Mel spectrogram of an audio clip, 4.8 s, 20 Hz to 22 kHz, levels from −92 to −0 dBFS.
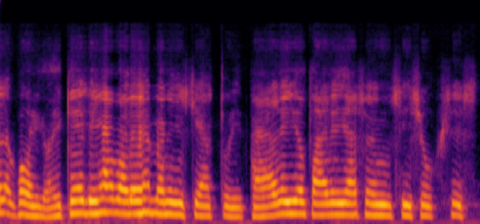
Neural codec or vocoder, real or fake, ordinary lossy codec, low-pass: codec, 32 kHz, 1.9 kbps, SNAC; fake; none; 14.4 kHz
